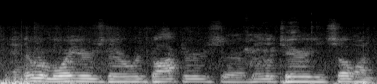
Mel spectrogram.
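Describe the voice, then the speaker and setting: Clear background noise surrounds a male speaker of middle pitch. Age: 70s. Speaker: retired army general. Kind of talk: speech at outdoor political picnic. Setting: outdoor picnic with crowd.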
